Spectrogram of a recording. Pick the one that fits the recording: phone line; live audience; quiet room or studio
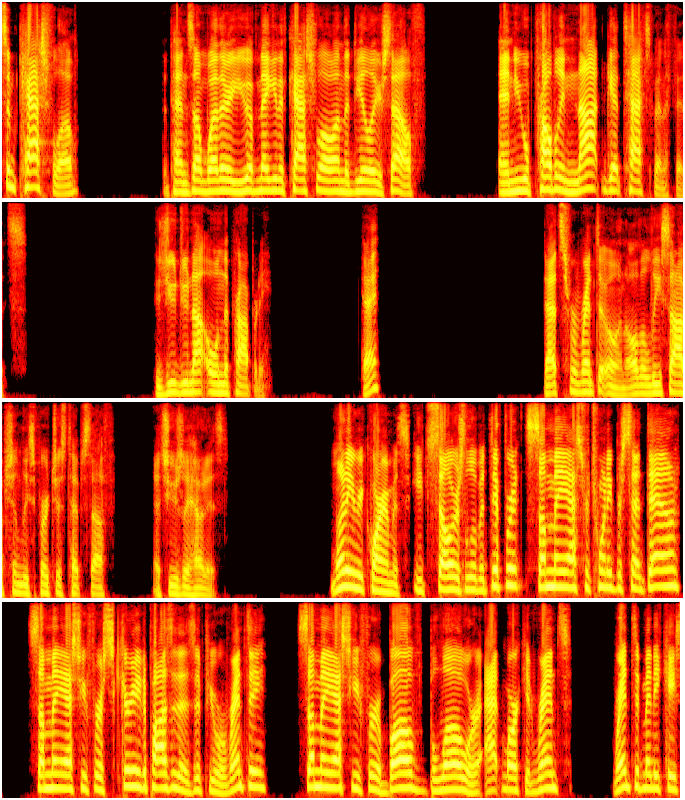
live audience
